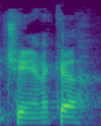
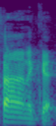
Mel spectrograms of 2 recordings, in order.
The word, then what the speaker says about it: Hanukkah: know uh comedy subjective i know it's pronounced hanukkah i love mispronouncing things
